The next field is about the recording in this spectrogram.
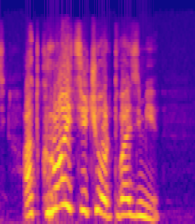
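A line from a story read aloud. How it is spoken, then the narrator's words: Shouted. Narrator (Russian): закричать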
